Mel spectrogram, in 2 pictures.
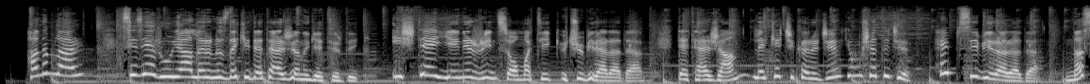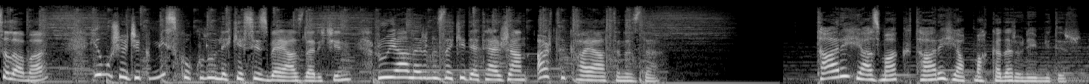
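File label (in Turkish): turkish female commercial; voice demos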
